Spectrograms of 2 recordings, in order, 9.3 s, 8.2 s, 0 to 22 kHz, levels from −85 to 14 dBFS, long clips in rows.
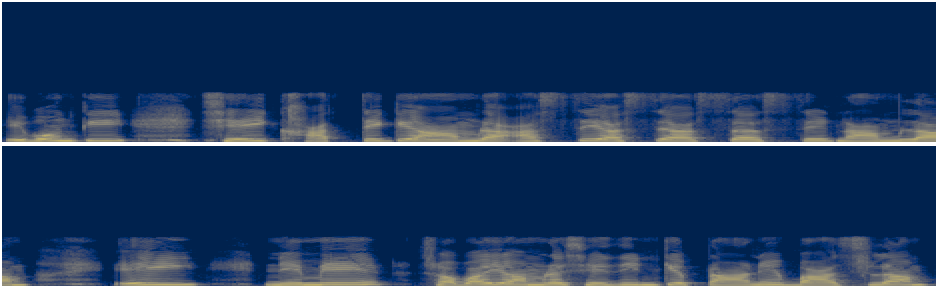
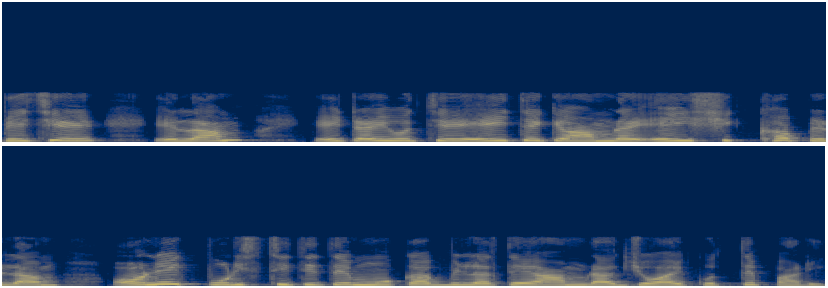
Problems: none marked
